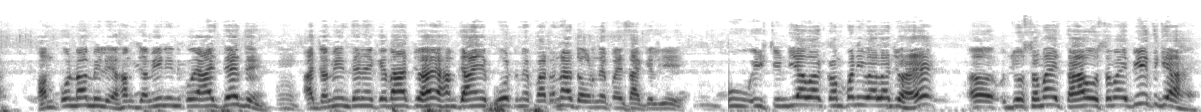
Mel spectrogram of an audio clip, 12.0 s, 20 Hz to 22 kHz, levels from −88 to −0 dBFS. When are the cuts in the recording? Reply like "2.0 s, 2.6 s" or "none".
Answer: 7.2 s

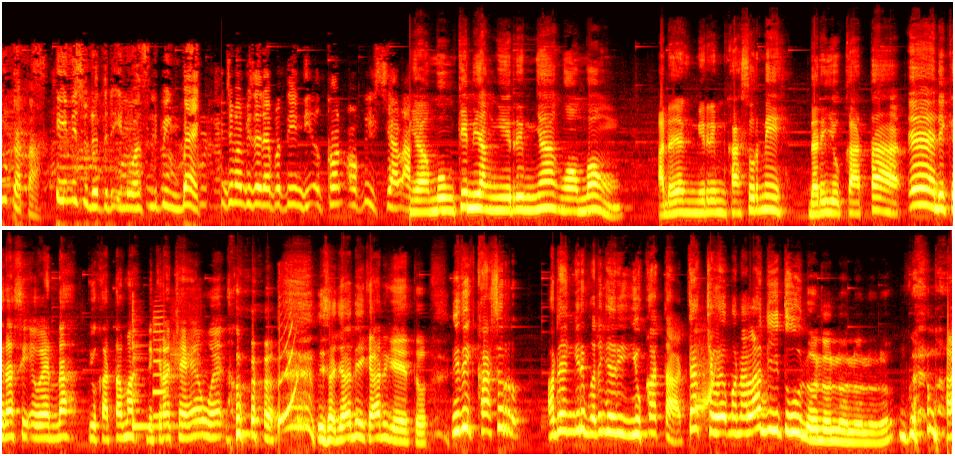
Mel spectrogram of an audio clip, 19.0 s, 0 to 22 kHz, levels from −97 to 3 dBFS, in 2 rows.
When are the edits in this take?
2.3 s, 4.1 s

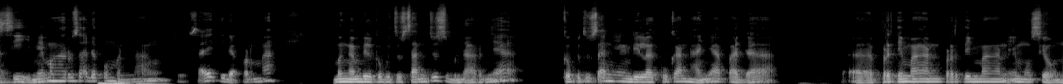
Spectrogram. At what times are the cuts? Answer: 1.8 s

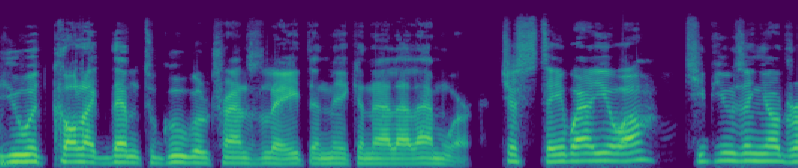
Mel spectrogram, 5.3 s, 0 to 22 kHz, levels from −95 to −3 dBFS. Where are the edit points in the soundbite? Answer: 3.2 s

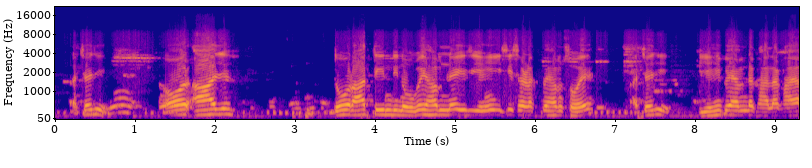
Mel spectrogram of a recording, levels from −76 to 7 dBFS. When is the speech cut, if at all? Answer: none

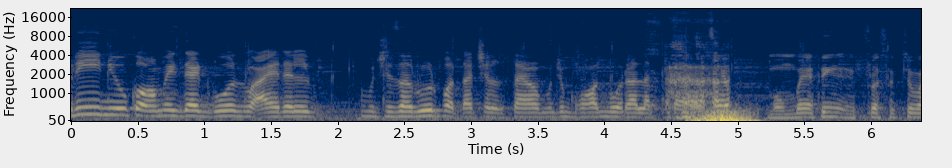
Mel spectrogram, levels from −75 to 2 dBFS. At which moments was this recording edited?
4.9 s

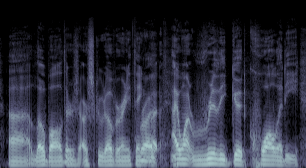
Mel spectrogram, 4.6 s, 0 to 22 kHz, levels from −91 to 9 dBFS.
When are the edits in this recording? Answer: 2.6 s

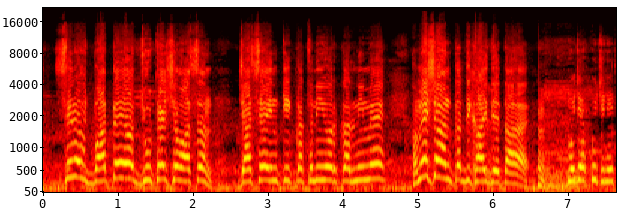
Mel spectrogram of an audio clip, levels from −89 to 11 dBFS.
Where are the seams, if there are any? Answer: 6.5 s

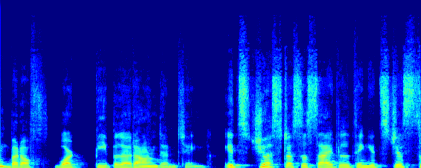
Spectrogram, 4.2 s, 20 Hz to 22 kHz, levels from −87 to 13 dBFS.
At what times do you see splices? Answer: none

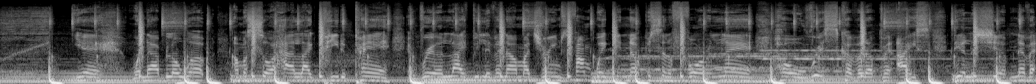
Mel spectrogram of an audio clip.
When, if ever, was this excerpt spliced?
none

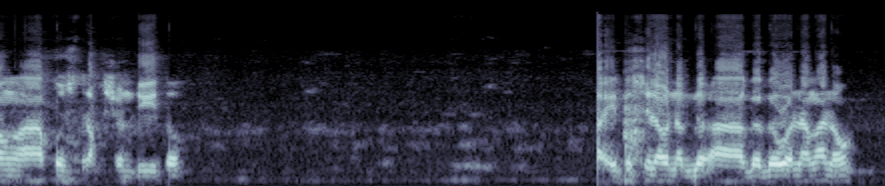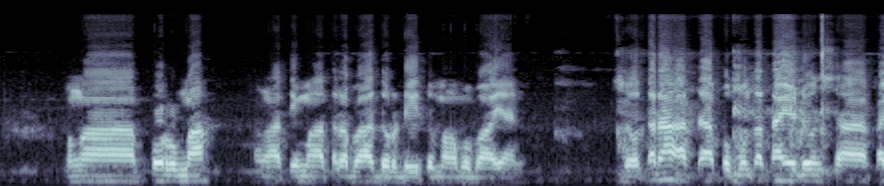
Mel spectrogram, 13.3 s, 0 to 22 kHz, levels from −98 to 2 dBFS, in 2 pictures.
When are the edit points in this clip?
4.5 s

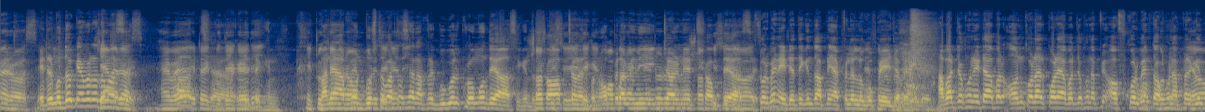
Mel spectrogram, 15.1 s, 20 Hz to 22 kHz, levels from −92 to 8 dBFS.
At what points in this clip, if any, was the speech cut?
9.4 s

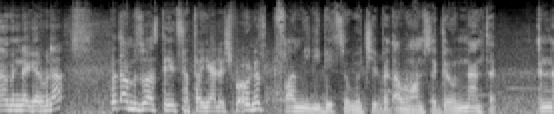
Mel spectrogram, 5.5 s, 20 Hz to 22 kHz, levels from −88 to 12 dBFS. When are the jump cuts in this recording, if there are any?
2.6 s

